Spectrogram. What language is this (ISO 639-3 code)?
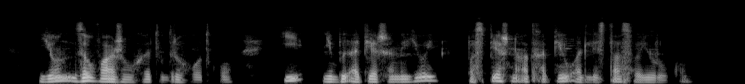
bel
